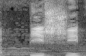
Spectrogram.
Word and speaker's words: PSSI: Pissi, partito super sovranista italiano, si pronuncia Pissi, P-S-S-I, Pissi.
